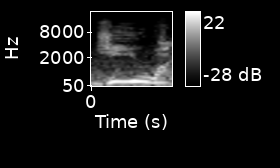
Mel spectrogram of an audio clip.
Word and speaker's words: Guy: Guy, G-U-Y. It's spelled like guy, but in French, it's Guy. So if you see, like, Jean Guy, it's actually pronounced Jean-Guy. And it was like, the fries were crispy, but not overdone.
